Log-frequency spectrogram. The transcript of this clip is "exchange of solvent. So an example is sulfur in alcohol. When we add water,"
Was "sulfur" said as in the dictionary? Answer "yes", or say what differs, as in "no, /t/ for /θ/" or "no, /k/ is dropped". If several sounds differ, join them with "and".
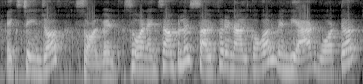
yes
